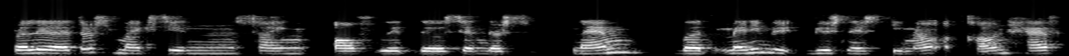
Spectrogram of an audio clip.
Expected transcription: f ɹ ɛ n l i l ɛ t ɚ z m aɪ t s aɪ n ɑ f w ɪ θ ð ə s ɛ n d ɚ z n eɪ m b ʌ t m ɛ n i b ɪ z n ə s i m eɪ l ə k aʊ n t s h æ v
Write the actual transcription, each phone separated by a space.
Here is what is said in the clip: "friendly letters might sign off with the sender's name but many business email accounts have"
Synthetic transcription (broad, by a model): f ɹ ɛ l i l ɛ t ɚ s m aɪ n s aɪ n ɑ f w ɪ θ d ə s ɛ n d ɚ s n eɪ m b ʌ t m ɛ n i b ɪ s n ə s i m eɪ l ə k aʊ n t h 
